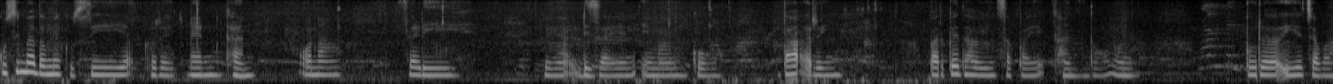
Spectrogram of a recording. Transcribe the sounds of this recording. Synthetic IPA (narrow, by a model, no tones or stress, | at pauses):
kusimad̪ɔmɛkusiaʔkəɾɛknɛnkʰan | ɔ̰na | səɽi | ɾɛŋa̰ʔɖizajənimankɔ | d̪aʔɾɛŋ | paɾpɛd̪ʱawisapajɛʔkʰand̪ɔːna | puɾəijət͡ʃawa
